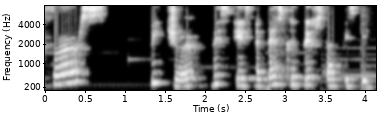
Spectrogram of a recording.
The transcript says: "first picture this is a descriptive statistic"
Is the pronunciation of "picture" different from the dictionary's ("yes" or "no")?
no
